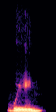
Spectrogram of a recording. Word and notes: wain: Indian

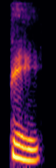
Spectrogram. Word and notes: PAYE: Indian

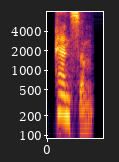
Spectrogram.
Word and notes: hansom: Indian

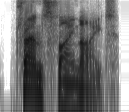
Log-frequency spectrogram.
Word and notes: transfinite: British English

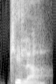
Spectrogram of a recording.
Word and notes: killer: Indian

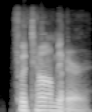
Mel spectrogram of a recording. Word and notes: photometer: American English

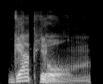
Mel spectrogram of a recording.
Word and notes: gapeworm: British English

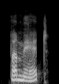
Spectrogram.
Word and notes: palmette: Indian

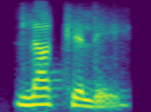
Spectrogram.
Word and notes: luckily: Indian

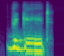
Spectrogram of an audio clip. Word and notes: brigade: Indian

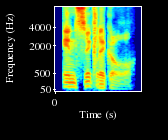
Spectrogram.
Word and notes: Encyclical: British English

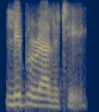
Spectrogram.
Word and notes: liberality: Indian

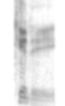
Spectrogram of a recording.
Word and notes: kiddie: British English

